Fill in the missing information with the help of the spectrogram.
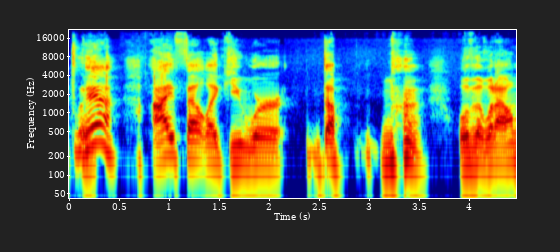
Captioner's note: chuckles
